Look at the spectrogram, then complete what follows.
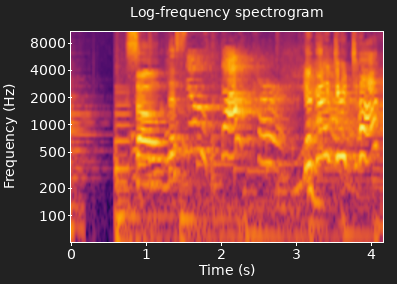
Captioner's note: baby talking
